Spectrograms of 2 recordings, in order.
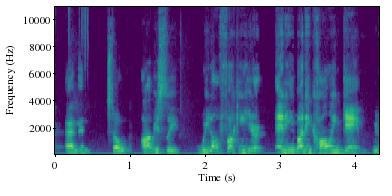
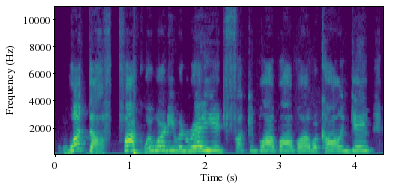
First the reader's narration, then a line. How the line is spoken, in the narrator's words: someone yelling at us, screaming at us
